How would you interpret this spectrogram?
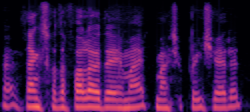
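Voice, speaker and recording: Flat-toned man streaming races. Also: a little high, no echo, dull audio. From South Africa. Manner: easygoing, explains car handling between pauses. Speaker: sim racing streamer. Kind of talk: live-stream commentary while racing.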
